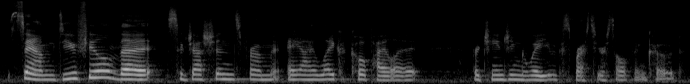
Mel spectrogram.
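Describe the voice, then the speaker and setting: A woman's voice: a little high, fairly even intonation, a little slow, a little mellow, slight background noise. A woman moderating a panel, asking brief, friendly questions. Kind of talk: panel discussion.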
